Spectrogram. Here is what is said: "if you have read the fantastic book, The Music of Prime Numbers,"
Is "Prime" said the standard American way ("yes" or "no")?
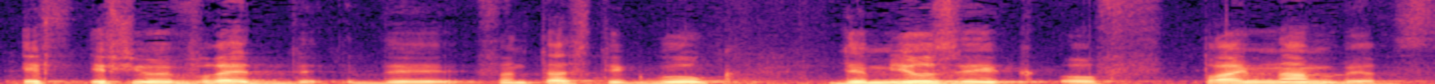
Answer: yes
